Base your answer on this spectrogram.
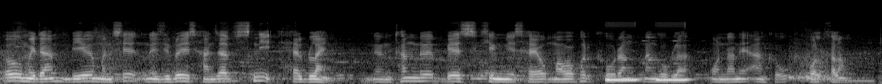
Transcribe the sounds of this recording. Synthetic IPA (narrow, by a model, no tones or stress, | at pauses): ɯwmedambiemɯnsenɯzibɾejsanzap̚snit̚helpʰlajnː | ɯŋtʰaŋdɯbeskʰimnisajawmawapʰɯɾkʰɯwɾaŋnaŋɡɯblaɔnːaneʔaŋkʰɯwkʰɔlkʰalam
